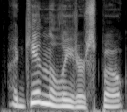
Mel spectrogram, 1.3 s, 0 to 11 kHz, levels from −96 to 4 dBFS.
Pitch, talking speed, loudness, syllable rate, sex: 200 Hz, 190 wpm, -14 LUFS, 6.1 syllables/s, male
